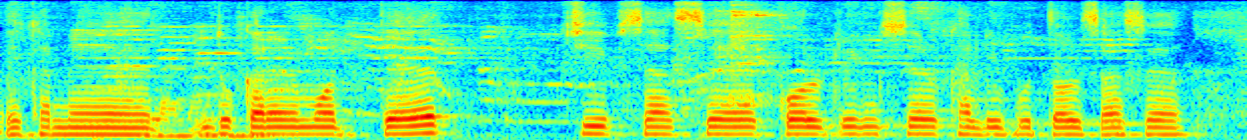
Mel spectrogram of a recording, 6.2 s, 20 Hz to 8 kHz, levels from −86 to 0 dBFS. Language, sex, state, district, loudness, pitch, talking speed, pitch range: Bengali, male, Tripura, West Tripura, -15 LUFS, 155 Hz, 95 wpm, 150-155 Hz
